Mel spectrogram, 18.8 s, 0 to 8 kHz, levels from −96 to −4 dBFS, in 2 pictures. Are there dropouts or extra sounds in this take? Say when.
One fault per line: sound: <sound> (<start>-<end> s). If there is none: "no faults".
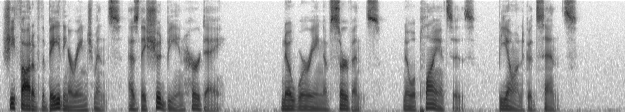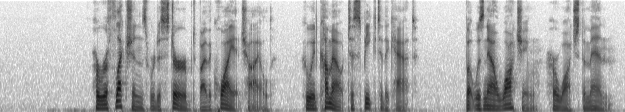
no faults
